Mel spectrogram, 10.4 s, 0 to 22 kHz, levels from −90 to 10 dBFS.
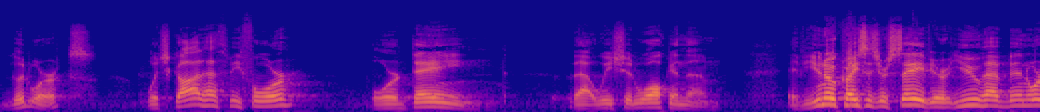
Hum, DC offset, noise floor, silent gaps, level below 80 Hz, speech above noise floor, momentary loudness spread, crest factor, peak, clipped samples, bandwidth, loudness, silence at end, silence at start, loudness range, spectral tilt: none; under 0.1%; -72 dBFS; none; -78 dBFS; 46 dB; 20 LU; 20 dB; -10 dBFS; under 0.1%; 10.5 kHz; -27 LUFS; 0 s; 0.1 s; 9 LU; -4.5 dB/octave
